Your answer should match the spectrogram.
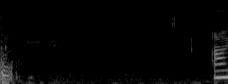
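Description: A girl's word trailing off, then near silence with a couple of faint, short clicks near the end.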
